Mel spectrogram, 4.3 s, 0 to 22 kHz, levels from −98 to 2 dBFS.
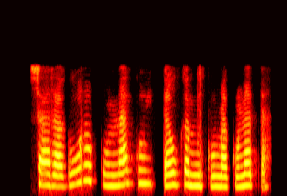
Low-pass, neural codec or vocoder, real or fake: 5.4 kHz; codec, 44.1 kHz, 2.6 kbps, DAC; fake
